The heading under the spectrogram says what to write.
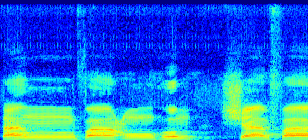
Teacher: mim sukun bertemu dengan huruf shin, idhar syafawi dibaca jelas, tidak boleh didengungkan. Tangfa'uhum syafa, tidak boleh, harus dibaca jelas.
